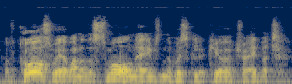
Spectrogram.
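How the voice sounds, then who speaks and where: Proud firm boss, genial, chatty explainer, medium pitch, animated swings, radio drama. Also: male voice, a little fast, breathy edge. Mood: proud, expansive. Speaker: actor in a radio detective drama. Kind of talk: audio drama acting.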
